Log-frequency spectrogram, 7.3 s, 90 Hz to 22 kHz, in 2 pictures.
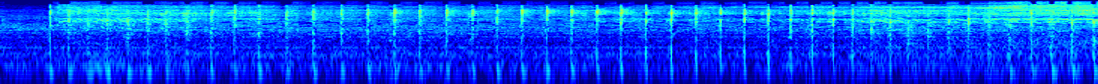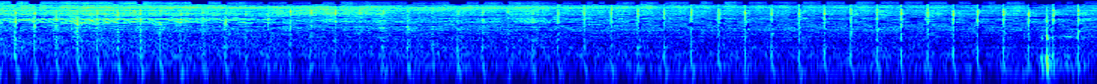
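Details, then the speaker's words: Losi LMT's stock Spektrum S614S steering servo, forced round by hand via the servo horn: fast, sharp plastic clicking as gear teeth skip, the servo missing teeth after a run session. "so obviously i've just put the servo horn on there and if we push that way it won't push but if we push that way you can hear it clicking"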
